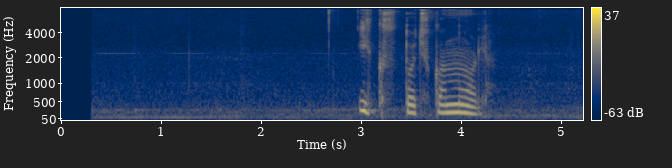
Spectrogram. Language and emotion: Russian, angry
